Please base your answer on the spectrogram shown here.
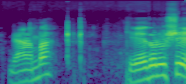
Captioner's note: cluck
